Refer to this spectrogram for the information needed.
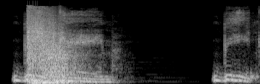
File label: cinematic stab hit trailer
